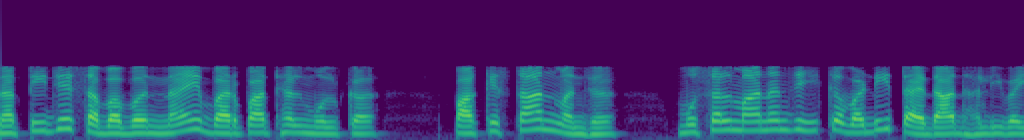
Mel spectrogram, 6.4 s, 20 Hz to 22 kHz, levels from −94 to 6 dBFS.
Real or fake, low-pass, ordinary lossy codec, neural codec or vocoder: real; 3.6 kHz; none; none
